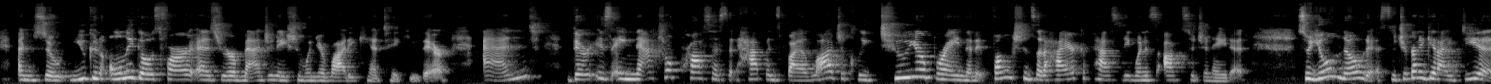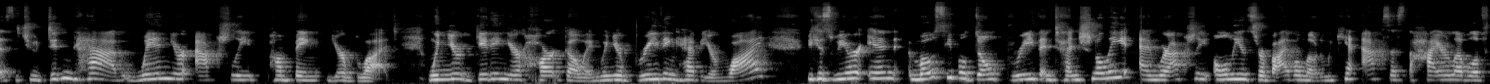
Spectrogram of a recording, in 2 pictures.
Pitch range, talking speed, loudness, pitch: 200-260 Hz, 190 wpm, -21 LUFS, 225 Hz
